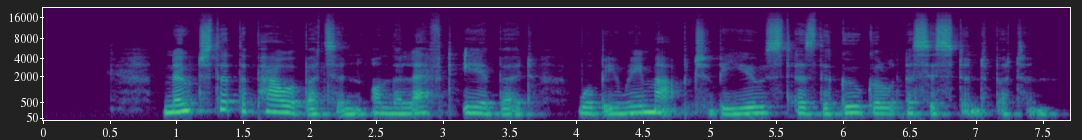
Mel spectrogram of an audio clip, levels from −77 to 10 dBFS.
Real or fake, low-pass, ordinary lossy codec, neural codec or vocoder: real; 19.8 kHz; none; none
